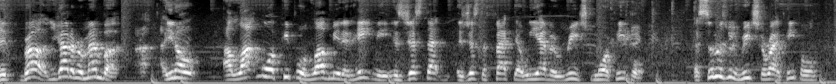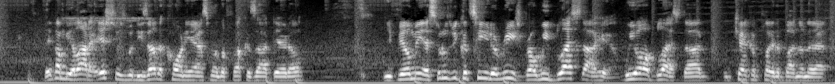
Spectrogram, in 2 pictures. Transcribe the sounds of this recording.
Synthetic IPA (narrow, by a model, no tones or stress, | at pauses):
ɨbɹoʊjɨɡɑɾɨɹɨmɛ̃mbə˞ | ʌjɨñoʊ | əlɔt̚mɔɹpʰipl̩ˠlʌvmiɾɨ̃n̚ɦeɪt̚miɪɨzd͡ʒʌst̪̚ðɨt̪̚ɨtzd̥ʒ̥ʌst̚ðəfæk̚ðɨt̚wihævɨ̃nt̚ɹit͡ʃt̚mɔɹpipl̩ˠ | ɨz̥sʉ̃nəzwiɹit͡ʃðəɹaɪt̚pipl̩ˠ | ðəɪ˞ɡõnəbiəlɑɾʌɪʃʉzwəðizʌðə˞kʰɔɹñiæ̥sʌ̃mʌvðəfʌkəzaʊt̪̚ðə˞ðoʊ | njɨfilˠmiɨz̥sũnəzwikɨ̃ntʰɪ̃njɨɾɨɹit͡ʃb̥ɹowiblɛsdaʊt̚ɦiɹwiɔlˠblɛsd̥ɑwikʰæ̃nkəm̩pʰlẽɪ̃nəbaʊt̚ⁿnʌ̃nɨðæt̚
